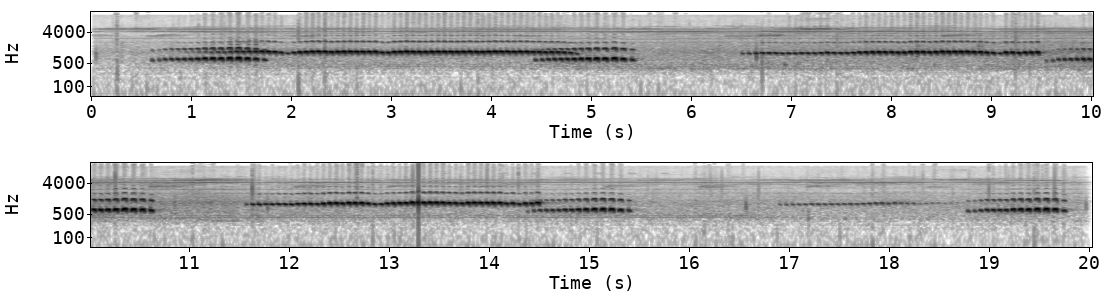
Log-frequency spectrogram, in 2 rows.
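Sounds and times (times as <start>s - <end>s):
Megascops choliba calling: 0.6s - 5.5s, 6.4s - 10.7s, 11.6s - 15.4s, 16.9s - 19.8s.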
